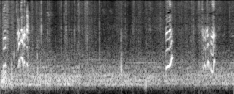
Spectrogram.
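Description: Plastic wrapping rustling and crinkling as it is pulled apart by hand, with a sharper crinkle just after the start and another near the end, over a steady hiss.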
